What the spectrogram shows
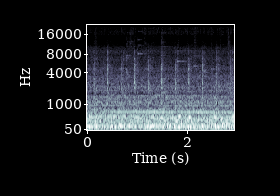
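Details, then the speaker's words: New diesel heater in VW T25 Westfalia warming up on setting H3, exhaust not yet finished; steady low combustion roar with soft regular fuel pump ticking, pumping out heat, running as it should. "As you can hear the reds coming down now. So that sounds correct to me. I mean that really is pumping out."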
